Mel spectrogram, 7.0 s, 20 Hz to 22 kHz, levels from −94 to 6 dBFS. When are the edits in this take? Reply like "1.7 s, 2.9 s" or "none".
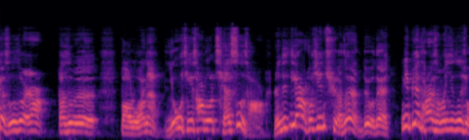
2.5 s, 4.0 s, 5.8 s

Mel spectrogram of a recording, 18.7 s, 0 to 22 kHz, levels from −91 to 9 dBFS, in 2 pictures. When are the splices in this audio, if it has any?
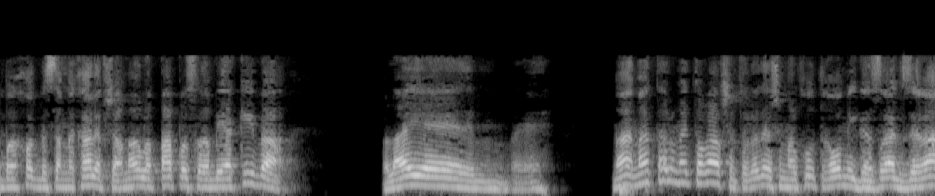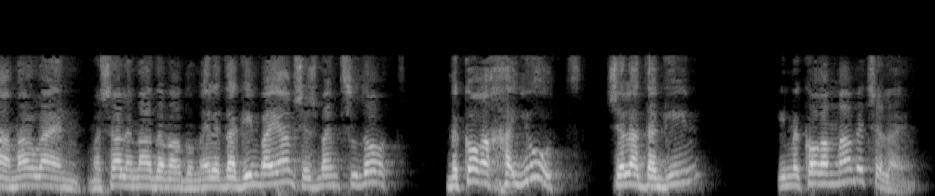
none

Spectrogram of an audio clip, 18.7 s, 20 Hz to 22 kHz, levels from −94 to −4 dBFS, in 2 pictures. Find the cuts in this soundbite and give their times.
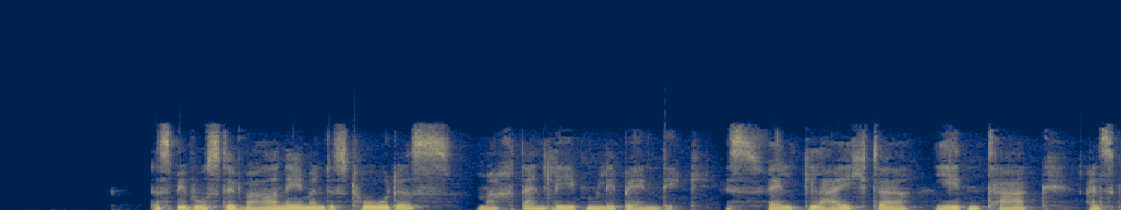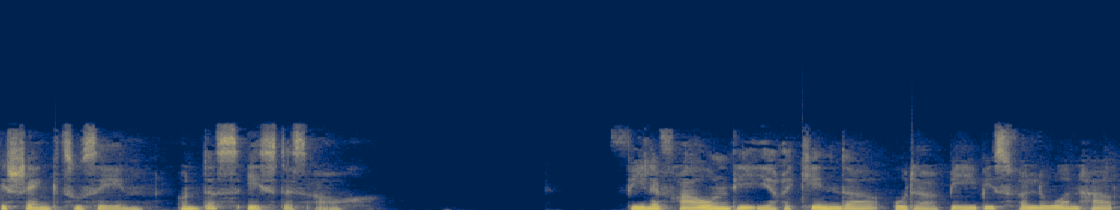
6.0 s, 7.8 s

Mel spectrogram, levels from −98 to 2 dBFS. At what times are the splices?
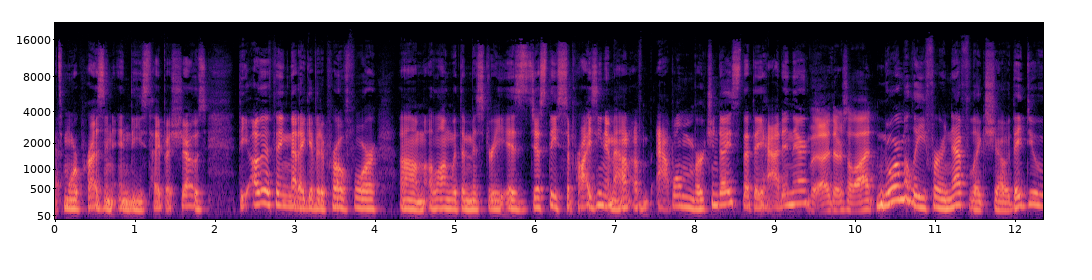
none

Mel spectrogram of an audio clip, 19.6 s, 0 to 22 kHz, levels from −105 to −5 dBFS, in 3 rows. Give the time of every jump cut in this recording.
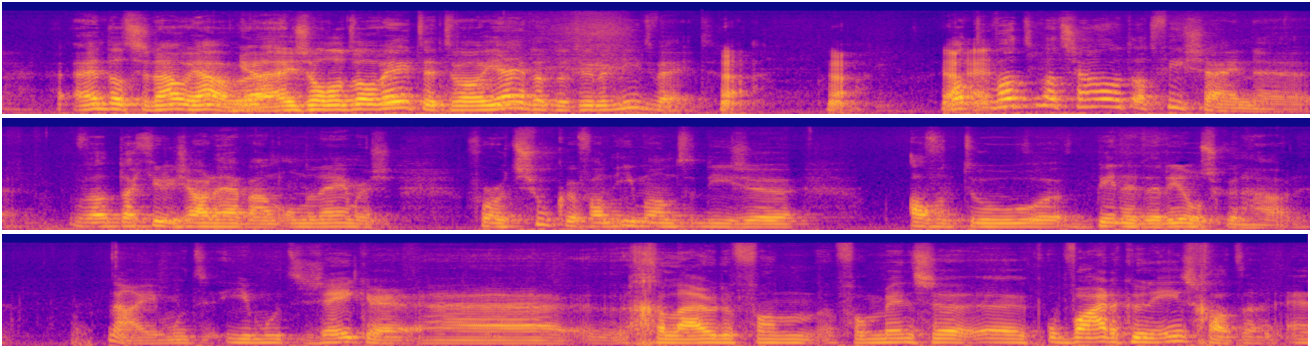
13.5 s, 18.3 s

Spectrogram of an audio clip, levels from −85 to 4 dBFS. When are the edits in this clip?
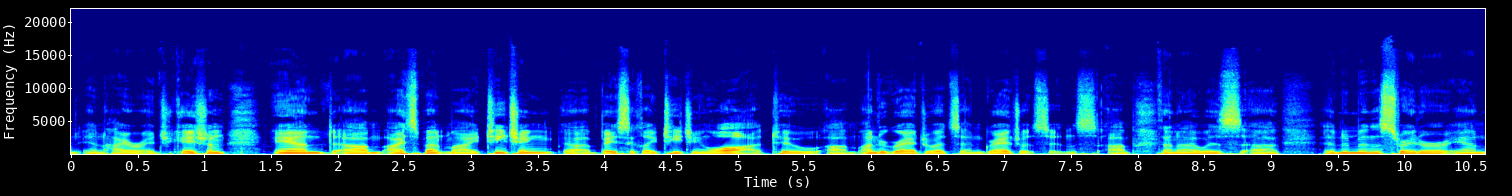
8.1 s

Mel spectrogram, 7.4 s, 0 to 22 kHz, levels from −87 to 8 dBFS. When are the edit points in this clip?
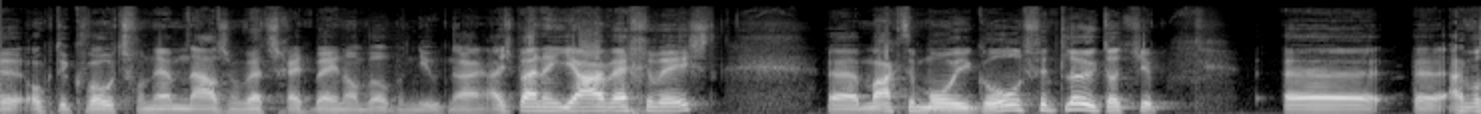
none

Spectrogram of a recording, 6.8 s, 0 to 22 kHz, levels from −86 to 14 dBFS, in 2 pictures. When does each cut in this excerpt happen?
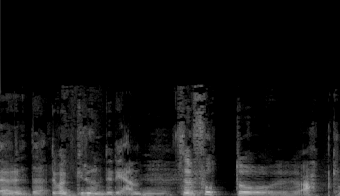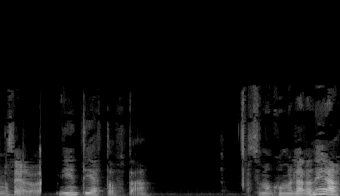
3.8 s

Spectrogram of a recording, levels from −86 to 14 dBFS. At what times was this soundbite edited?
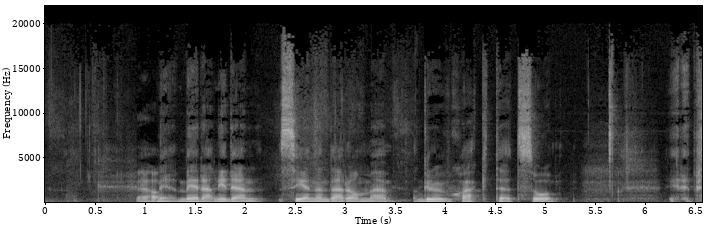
1.7 s, 3.7 s

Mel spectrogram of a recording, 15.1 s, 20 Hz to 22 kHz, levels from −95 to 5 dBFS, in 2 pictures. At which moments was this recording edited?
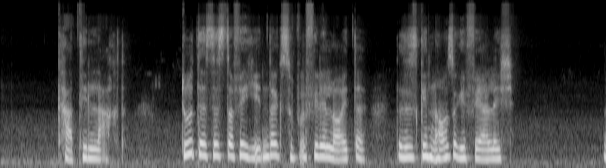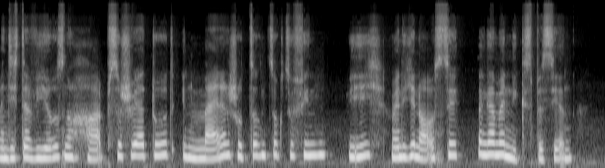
none

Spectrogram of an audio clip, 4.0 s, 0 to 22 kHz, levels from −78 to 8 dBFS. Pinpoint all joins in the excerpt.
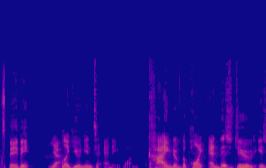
0.9 s, 2.2 s

